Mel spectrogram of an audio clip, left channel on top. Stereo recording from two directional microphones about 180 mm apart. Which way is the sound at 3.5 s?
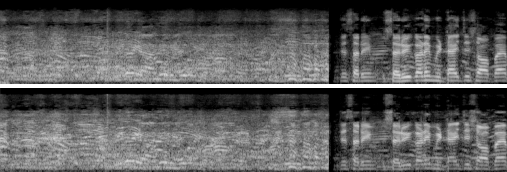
30° left (ahead or behind).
